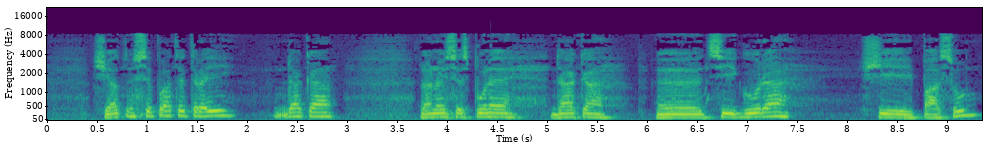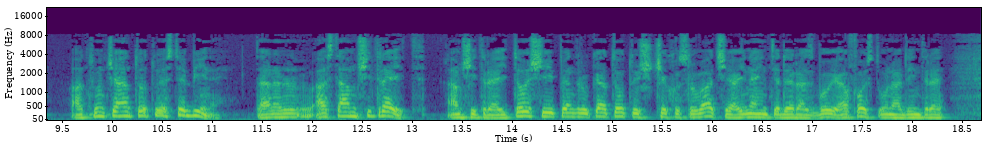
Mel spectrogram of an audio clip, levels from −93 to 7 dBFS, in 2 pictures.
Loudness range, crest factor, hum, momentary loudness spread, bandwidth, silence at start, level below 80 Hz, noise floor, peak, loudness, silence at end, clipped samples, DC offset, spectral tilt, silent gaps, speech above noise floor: 2 LU; 12 dB; none; 9 LU; 8.8 kHz; 0.35 s; -40 dBFS; -44 dBFS; 0 dBFS; -13 LUFS; 0 s; under 0.1%; under 0.1%; -6 dB/octave; none; 32 dB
